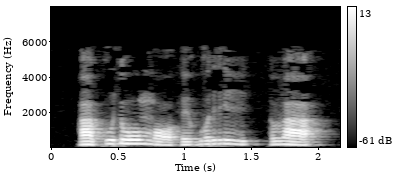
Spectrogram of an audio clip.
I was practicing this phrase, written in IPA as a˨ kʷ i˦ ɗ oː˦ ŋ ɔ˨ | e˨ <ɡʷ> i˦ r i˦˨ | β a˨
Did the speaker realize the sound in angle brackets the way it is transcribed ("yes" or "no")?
yes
